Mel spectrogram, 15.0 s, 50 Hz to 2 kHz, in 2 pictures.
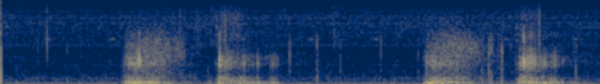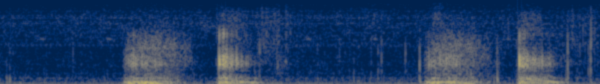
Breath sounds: Inhalation: 1.50-2.46 s, 5.23-6.35 s, 9.04-10.02 s, 12.75-13.83 s
Exhalation: 2.61-3.64 s, 6.43-7.41 s, 10.21-11.19 s
Rhonchi: 12.75-13.48 s
Crackles: 1.50-2.46 s, 2.61-3.64 s, 5.23-6.35 s, 6.43-7.41 s, 10.21-11.19 s

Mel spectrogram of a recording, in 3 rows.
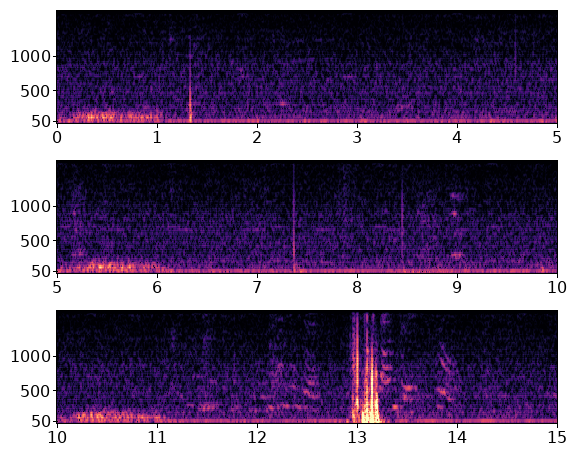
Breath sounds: Inhalation: 0.00-1.05 s, 4.85-6.26 s, 9.89-11.31 s

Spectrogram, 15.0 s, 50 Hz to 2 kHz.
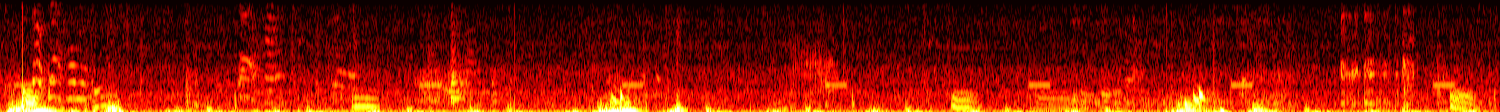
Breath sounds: Inhalation: 0.00-0.79 s, 5.96-6.70 s, 11.64-12.38 s
Exhalation: 0.84-1.63 s, 6.74-7.48 s, 12.48-13.26 s
Crackles: 0.00-0.81 s, 0.82-1.63 s, 5.92-6.70 s, 6.72-7.50 s, 11.66-12.44 s, 12.48-13.26 s

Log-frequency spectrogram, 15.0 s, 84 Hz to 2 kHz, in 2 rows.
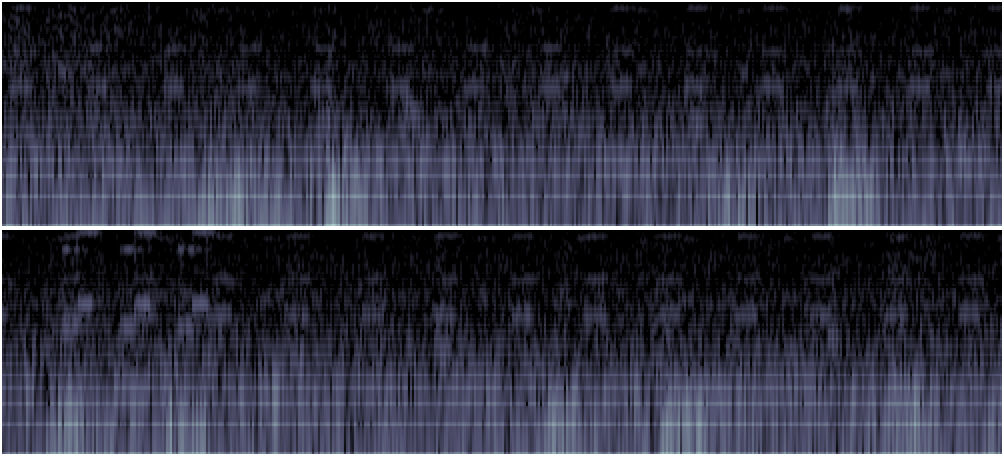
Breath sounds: Inhalation: 1.46-1.92 s, 5.28-5.73 s, 7.76-8.22 s, 11.55-12.01 s
Exhalation: 2.26-2.71 s, 6.15-6.60 s, 8.69-9.15 s, 12.50-12.96 s

